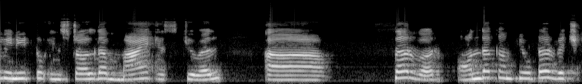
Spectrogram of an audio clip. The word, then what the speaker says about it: MySQL: Officially, it is pronounced as MySQL, but many a times people say MySQL also.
